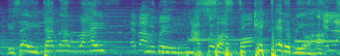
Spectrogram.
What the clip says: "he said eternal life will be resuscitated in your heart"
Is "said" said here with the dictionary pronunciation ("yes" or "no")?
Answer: no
